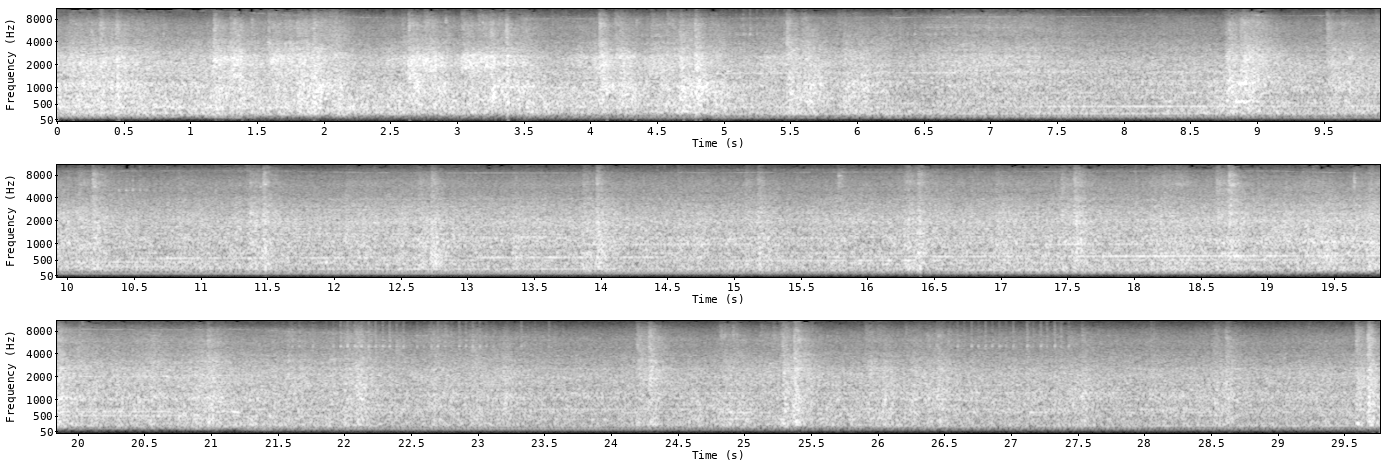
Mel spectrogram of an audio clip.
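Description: Heard from inside a diesel railcar running at speed: a steady rumble of wheels on rail with scattered clicks over rail joints, a low engine drone that stops about two-thirds of the way through, and a faint whine that slowly rises in pitch.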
